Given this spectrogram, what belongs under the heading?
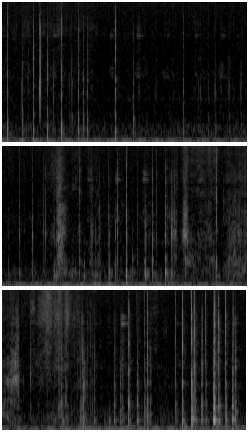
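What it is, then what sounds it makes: Glass jar tapped and scratched. A clear glass jar with a metal screw lid and a paper label, holding some contents, is held in the hand while nails and fingertips tap and scratch the glass. Many quick, short clicks and taps come in irregular bursts over a faint steady low hum, with soft scratching swells in between.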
